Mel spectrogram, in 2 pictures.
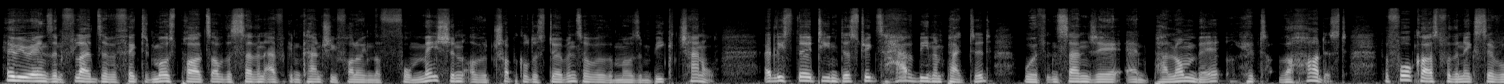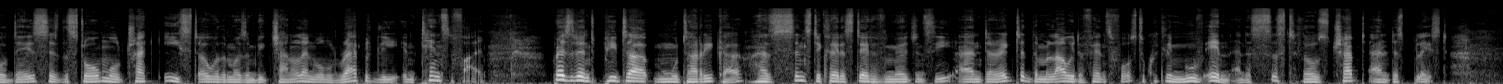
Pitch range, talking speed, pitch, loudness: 115-145 Hz, 170 wpm, 125 Hz, -22 LUFS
